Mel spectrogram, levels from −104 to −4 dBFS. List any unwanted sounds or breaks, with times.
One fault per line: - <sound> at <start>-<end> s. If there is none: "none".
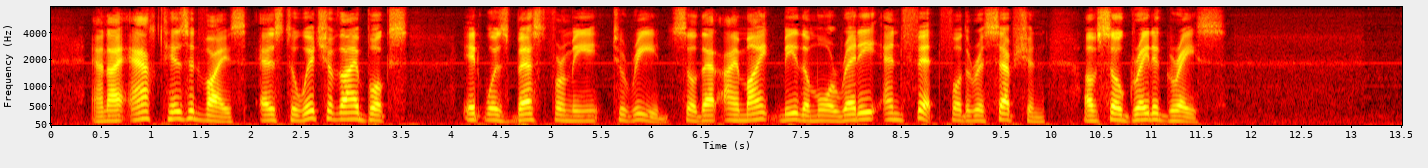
none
